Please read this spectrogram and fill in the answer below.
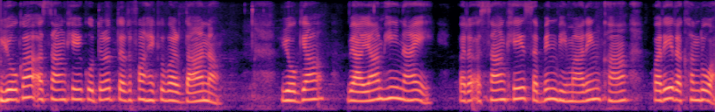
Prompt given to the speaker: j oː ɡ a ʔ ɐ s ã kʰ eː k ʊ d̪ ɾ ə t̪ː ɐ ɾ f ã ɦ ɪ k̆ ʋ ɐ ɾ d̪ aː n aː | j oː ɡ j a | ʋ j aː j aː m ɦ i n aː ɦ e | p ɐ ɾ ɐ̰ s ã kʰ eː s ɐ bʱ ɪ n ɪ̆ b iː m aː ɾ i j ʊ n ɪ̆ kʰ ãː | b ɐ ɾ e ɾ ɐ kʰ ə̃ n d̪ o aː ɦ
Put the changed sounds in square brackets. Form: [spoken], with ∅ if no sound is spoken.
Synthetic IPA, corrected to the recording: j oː ɡ a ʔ ɐ s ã kʰ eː k ʊ d̪ ɾ ə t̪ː ɐ ɾ f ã ɦ ɪ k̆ ʋ ɐ ɾ d̪ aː n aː | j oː ɡ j a | ʋ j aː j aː m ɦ i n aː ɦ e | p ɐ ɾ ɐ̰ s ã kʰ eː s ɐ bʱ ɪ n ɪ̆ b iː m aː ɾ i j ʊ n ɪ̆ kʰ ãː | [p] ɐ ɾ e ɾ ɐ kʰ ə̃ n d̪ o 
